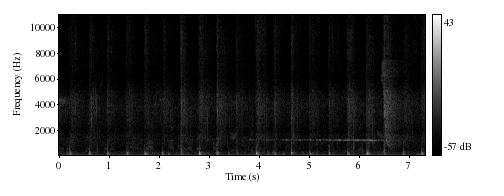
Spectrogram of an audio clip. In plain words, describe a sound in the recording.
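Quick footsteps rustle through grass.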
